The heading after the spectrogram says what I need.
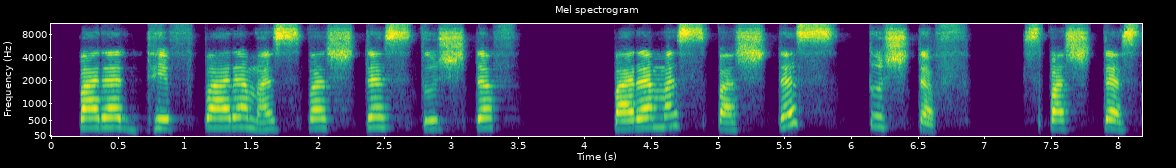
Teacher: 42 వ శ్లోకం 42వ శ్లోకము సెకండ్ లైన్ చూడండి పరధి పరమస్పష్టస్తుష్ట పరమస్పష్టస్ తుష్టఫ్ స్పష్టస్ ఆ తు ముందు వచ్చిన విసర్గ ఇస్ అవుతుంది. పరమస్పష్టస్ తుష్టఫ్ తుష్టఫ్ ప ముందు వచ్చింది ఎఫ్ అవుతుంది.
